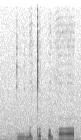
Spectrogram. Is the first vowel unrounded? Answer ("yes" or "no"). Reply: no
